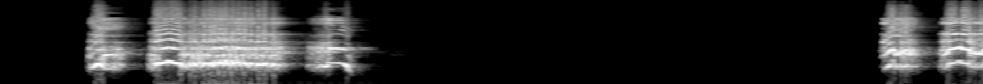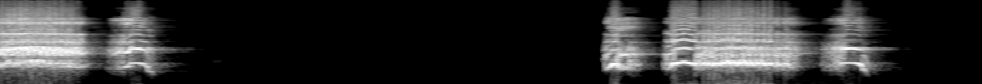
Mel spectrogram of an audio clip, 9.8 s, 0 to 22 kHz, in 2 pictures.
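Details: Three crows from a red junglefowl, recorded 1/2/2024, spaced roughly every three and a half to four seconds; each is brief and harsh, rising into a strained middle syllable and ending abruptly, with no other sounds.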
